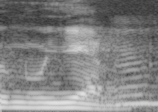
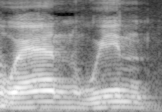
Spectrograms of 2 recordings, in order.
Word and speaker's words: Nguyen: suka di saat dipanggil Nguyen. Bener gak sih? Iya, itu pronounce Indo banget. Maksudnya nama Nguyen kan panggilannya Wen, Wing atau Wen.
